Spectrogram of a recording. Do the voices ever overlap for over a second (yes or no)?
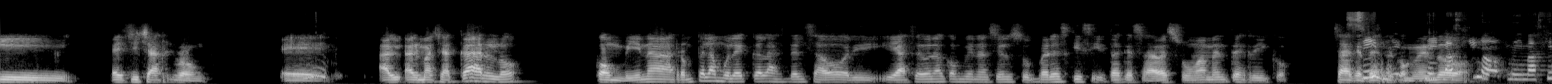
yes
